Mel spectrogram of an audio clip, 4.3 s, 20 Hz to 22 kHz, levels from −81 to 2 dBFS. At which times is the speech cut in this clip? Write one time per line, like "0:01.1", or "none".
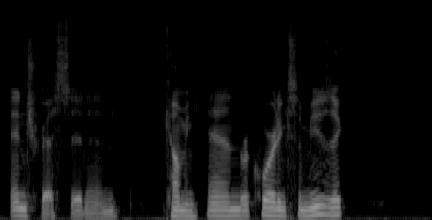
0:01.6
0:02.0
0:02.4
